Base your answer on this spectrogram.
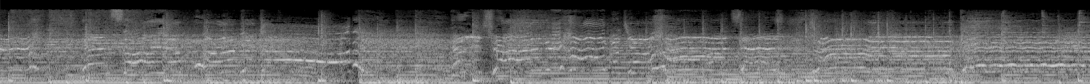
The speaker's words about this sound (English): It's a great song. I enjoy this. It's very cinematic. It's epic.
